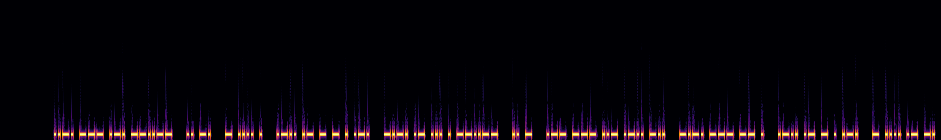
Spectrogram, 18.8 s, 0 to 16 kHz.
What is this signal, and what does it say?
Morse code, heard as a keyed tone, about 27 wpm, 700 Hz. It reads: FOR, IN THE LATTER CASE, IT WOULD COME LATER THAN
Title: Sentences from Top 1600 Words 28wpm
